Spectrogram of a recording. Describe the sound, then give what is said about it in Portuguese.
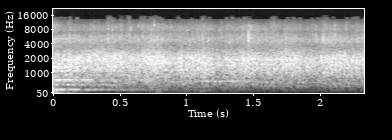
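A church audience applauds steadily as people come forward to give their lives to Jesus, a dense wash of many hands clapping at an even, sustained level throughout, with a faint voice briefly audible at the start. “Tá vindo mais, vamos aplaudir mais.”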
